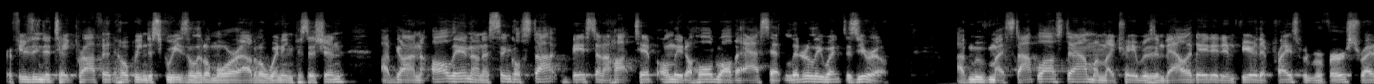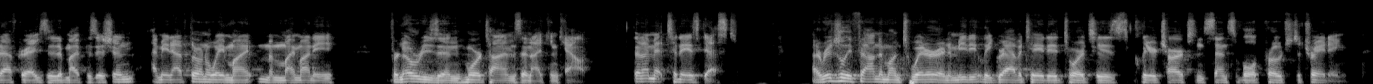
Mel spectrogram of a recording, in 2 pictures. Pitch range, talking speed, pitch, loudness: 100-115 Hz, 220 wpm, 105 Hz, -20 LUFS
